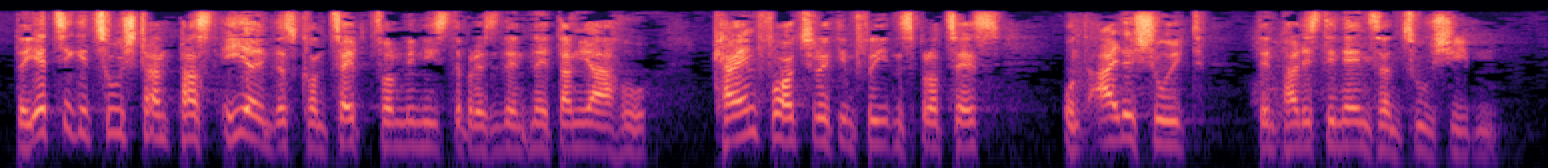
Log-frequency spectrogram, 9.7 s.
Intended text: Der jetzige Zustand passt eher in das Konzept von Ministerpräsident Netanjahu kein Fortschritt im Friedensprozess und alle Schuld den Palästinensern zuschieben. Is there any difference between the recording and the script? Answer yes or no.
no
